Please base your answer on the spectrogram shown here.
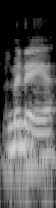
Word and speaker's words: Manaea: Manaea.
